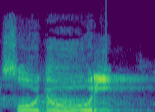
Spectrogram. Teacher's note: الصاد مفخمة، والدال مرققة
